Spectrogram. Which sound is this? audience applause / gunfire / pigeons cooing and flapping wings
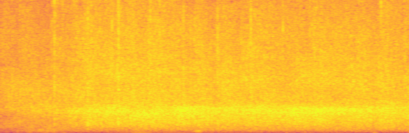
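audience applause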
